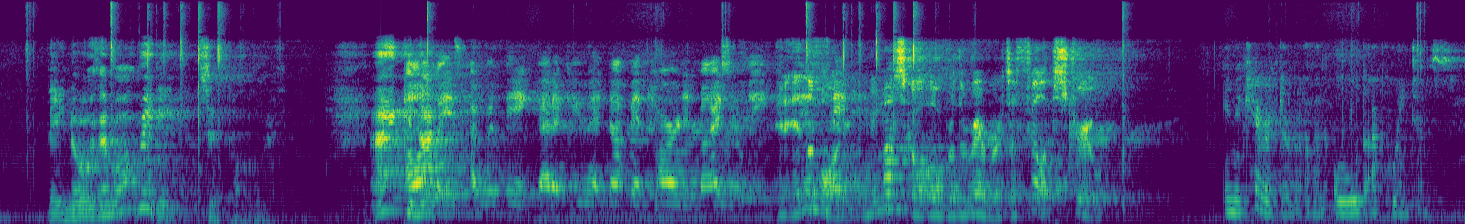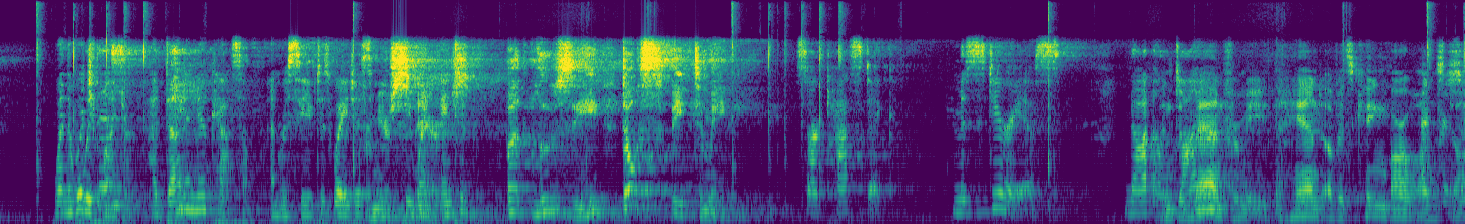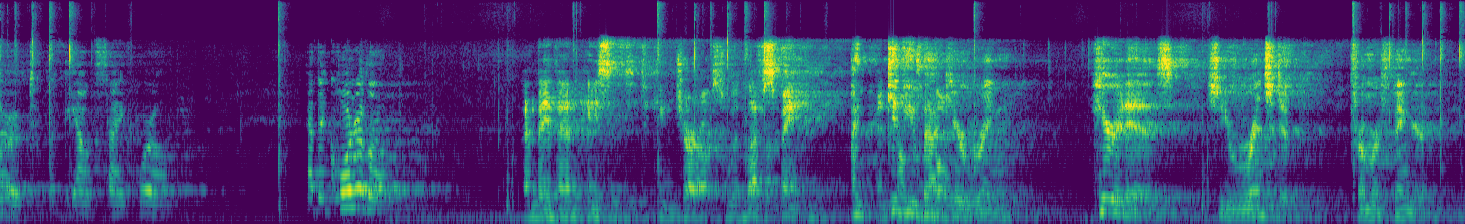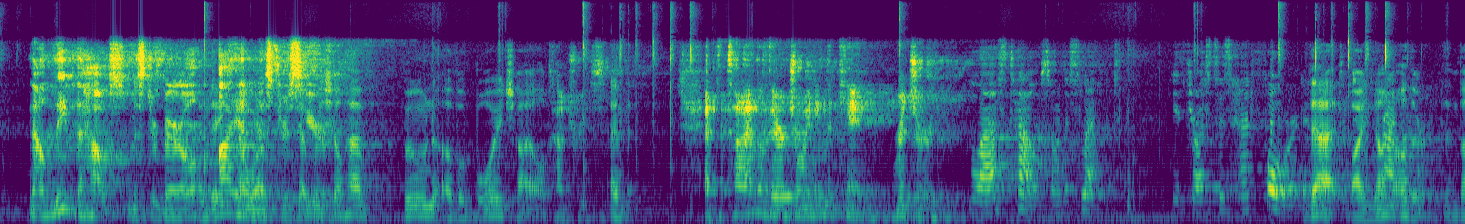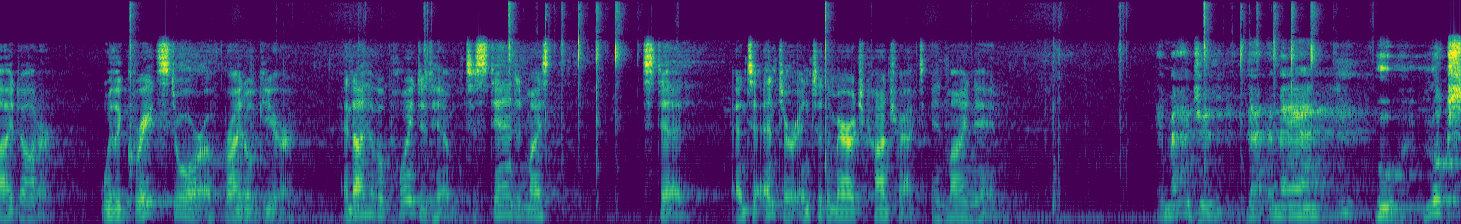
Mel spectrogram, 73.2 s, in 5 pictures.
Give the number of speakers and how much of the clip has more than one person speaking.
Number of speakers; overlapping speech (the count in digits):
10, about 14%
